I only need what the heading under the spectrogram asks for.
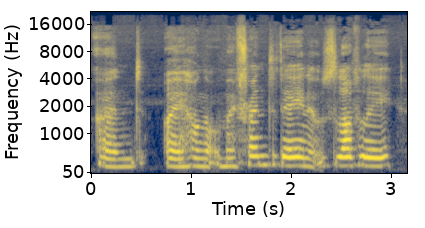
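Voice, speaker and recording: A tired, burnt-out woman talking casually and confessionally in an emotionally drained, halting way, often trailing off mid-thought. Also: mid-range voice, flat delivery, dark tone. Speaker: vlogger. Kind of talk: casual confessional talk to camera.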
